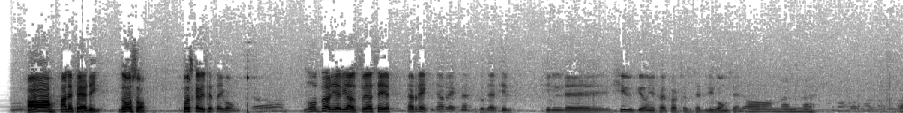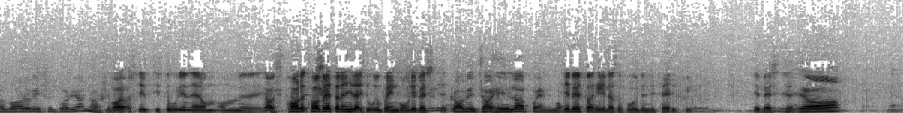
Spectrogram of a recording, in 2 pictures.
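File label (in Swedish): Huddunge Uppland, dialekter; Folkminnen; Svenska sagor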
